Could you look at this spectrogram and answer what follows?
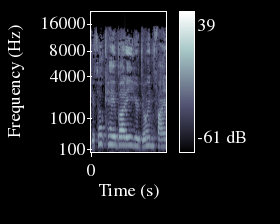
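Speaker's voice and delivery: reassuring the dog. Retold or imitated. Owner soothing his sick dog in the car. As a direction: comfort a sick pet. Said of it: "I'm like".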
